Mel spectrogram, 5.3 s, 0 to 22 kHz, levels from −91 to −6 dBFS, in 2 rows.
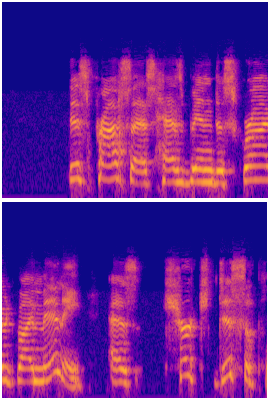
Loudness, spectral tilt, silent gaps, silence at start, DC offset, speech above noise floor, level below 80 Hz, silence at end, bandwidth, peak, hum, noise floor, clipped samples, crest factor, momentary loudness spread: -24 LUFS; -2 dB/octave; none; 0.65 s; under 0.1%; 46 dB; -68 dBFS; 0.05 s; 9.2 kHz; -12 dBFS; none; -71 dBFS; under 0.1%; 14 dB; 7 LU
